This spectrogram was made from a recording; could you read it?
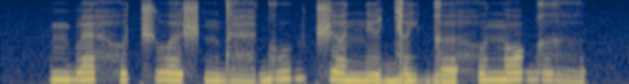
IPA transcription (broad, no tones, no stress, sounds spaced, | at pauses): m b æ h ʊ t͡ʃ β ɜ ʃ n d æ̤ ɡ u ɡ t͡ʃ ɜ nʲ ɜ ɟ ɜ j ɡ ɜ h ʊ n ɔ ɡ ɣ ə̤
